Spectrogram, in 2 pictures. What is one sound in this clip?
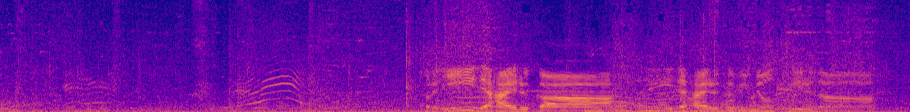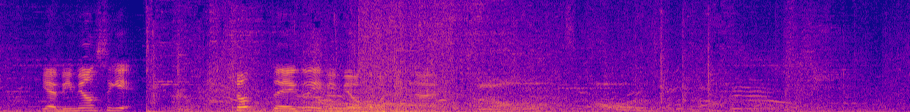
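Game spell effects crackle and whoosh in quick bursts.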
